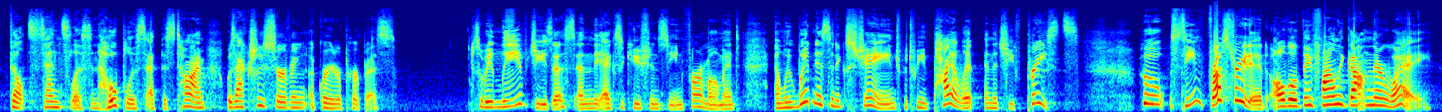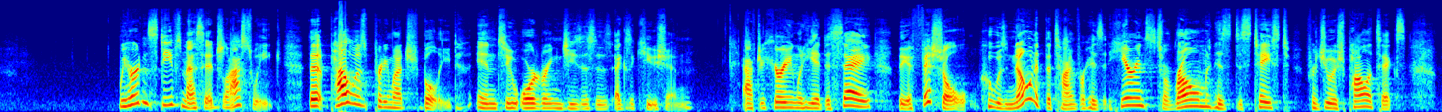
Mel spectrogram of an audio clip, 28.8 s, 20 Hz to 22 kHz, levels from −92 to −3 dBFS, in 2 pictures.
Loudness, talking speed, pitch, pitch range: -20 LUFS, 180 wpm, 190 Hz, 160-245 Hz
